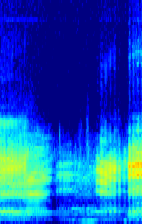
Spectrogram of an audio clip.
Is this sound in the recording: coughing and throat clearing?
no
